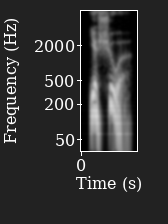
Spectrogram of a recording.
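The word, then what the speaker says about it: ישוע: In Hebrew, it is pronounced Yeshua.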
